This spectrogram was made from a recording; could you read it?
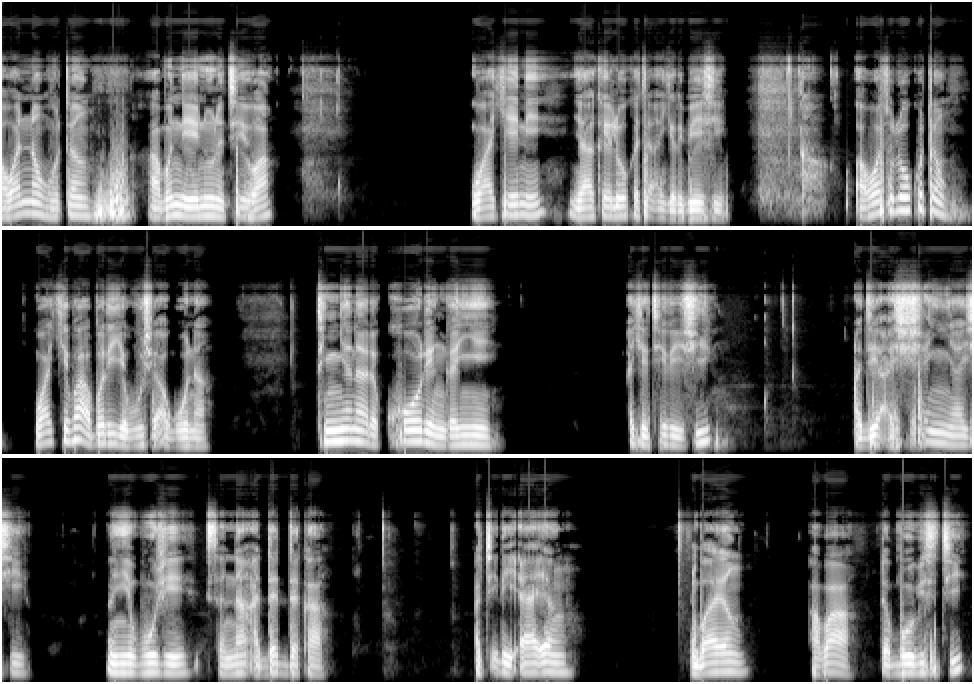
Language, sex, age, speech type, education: Hausa, male, 15-29, spontaneous, tertiary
